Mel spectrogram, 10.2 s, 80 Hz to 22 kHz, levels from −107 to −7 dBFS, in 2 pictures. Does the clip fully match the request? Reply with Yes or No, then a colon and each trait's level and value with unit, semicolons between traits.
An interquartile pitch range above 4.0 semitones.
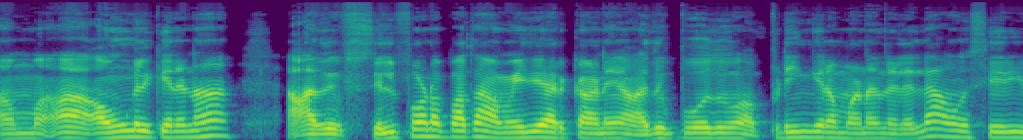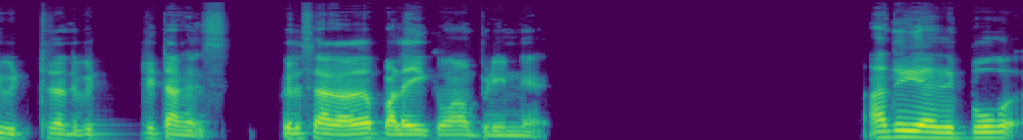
No: average, 3.7 semitones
